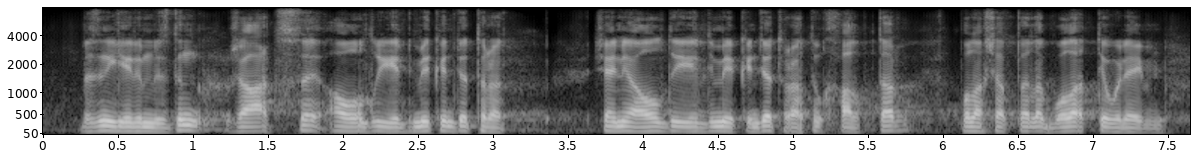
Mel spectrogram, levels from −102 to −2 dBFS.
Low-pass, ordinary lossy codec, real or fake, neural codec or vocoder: none; none; fake; codec, 16 kHz, 4 kbps, X-Codec, HuBERT features, trained on LibriSpeech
